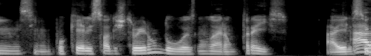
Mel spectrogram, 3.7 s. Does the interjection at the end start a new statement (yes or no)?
yes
